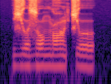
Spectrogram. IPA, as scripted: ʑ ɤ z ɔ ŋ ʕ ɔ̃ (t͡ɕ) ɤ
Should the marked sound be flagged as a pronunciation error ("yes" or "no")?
no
